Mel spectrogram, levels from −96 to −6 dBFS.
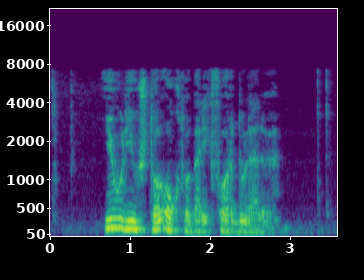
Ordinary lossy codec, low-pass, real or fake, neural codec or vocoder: AAC, 64 kbps; 7.2 kHz; real; none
